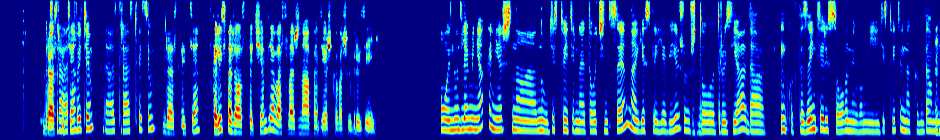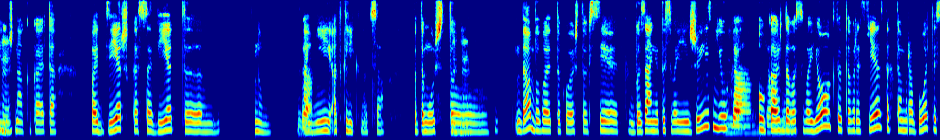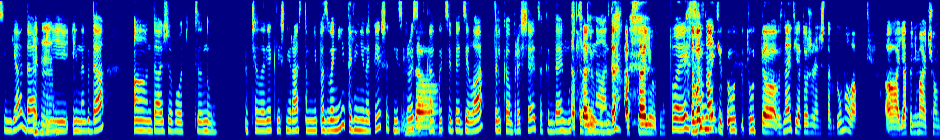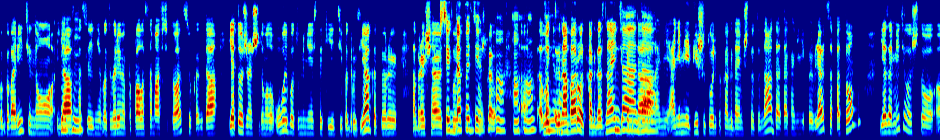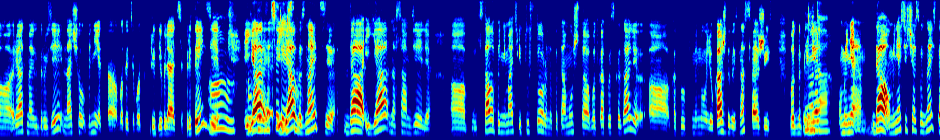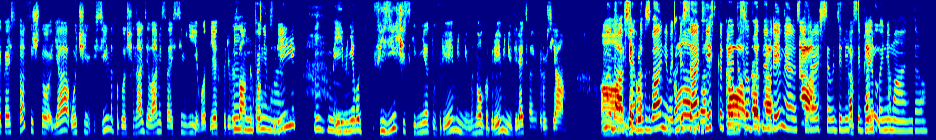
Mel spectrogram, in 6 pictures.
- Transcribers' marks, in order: tapping; other background noise; laughing while speaking: "надо. Поэтому й"; stressed: "физически"
- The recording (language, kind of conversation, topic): Russian, unstructured, Почему для тебя важна поддержка друзей?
